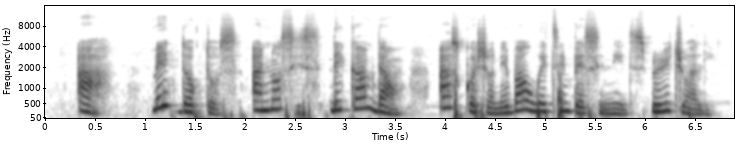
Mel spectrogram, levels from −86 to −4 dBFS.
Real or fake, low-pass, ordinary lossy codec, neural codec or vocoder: fake; 14.4 kHz; none; vocoder, 44.1 kHz, 128 mel bands, Pupu-Vocoder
